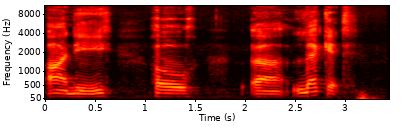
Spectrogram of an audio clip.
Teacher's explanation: the accent is on the second to the last syllable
